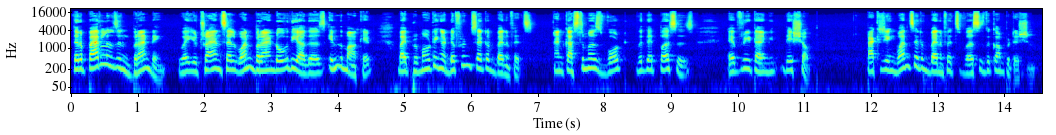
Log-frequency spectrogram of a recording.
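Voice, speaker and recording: A man's voice: high voice, expressive, normal speed, a bit bright. A man hosting a podcast and reading scripted narration. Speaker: podcast host.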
